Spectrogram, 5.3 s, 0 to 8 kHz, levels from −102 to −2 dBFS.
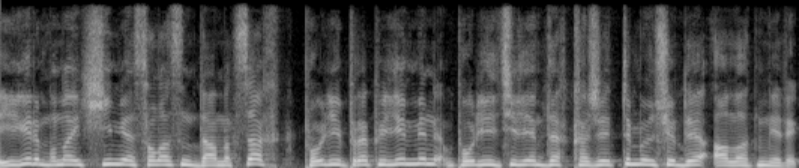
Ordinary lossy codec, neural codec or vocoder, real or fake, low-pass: none; codec, 16 kHz, 2 kbps, FunCodec, trained on LibriTTS, 25 frames a second; fake; none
